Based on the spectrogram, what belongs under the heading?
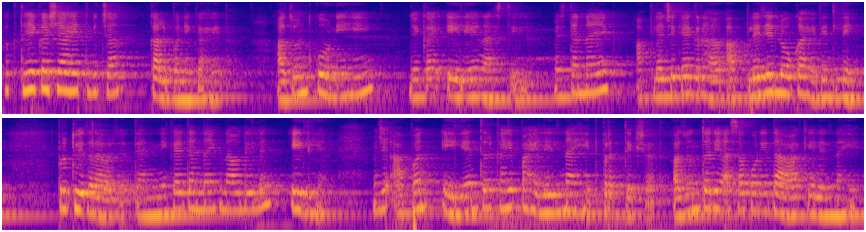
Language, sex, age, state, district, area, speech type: Marathi, female, 18-30, Maharashtra, Sangli, rural, spontaneous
